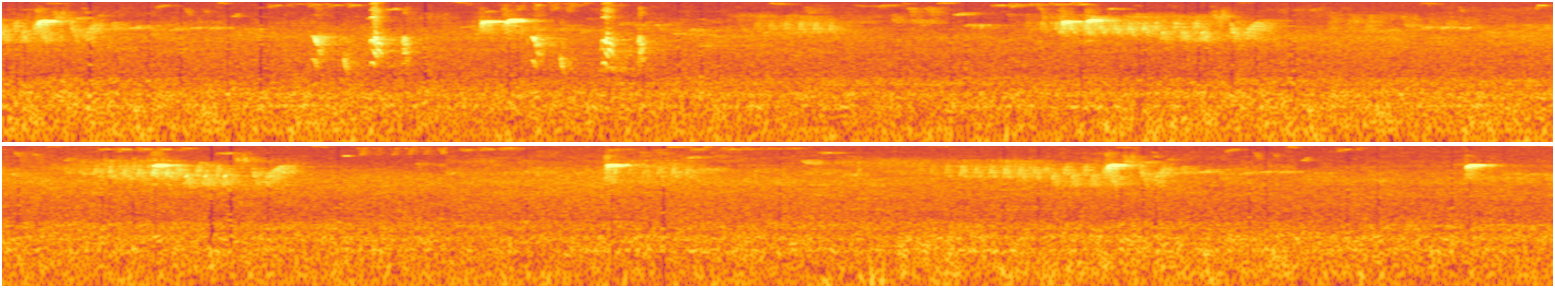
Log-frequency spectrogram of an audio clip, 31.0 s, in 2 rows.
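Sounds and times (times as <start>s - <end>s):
faint steady hiss: 0.0s - 31.0s
bird chirping and trilling: 1.4s - 4.2s, 4.8s - 6.7s, 30.0s - 30.6s.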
